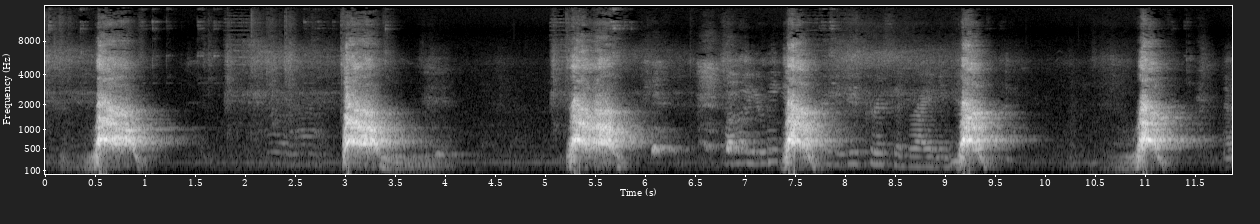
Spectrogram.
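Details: Pet dog Apollo barks at a remote control toy helicopter in a small room, giving six sharp, loud barks spaced about two seconds apart, with quiet human voices murmuring between them.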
